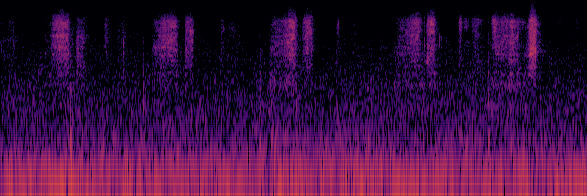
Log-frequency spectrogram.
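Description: Magic: The Gathering cards sliding against one another as they are moved one by one through a hand-held stack: a soft swish about once a second, with a small click at the very end.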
